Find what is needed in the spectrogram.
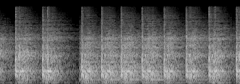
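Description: A hammer striking metal again and again, about three to four even blows a second, each with the same short ringing tone: the sound of a dented vehicle body being beaten back into shape in a repair garage.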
